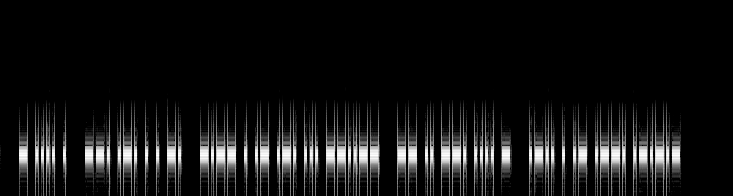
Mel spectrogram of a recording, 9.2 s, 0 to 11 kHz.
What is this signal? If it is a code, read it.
Morse code, heard as a keyed tone, about 34 wpm, 700 Hz. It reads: THE GREEN YEARS, MIGHT LEAP.
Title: A Sound Of Thunder 35wpm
